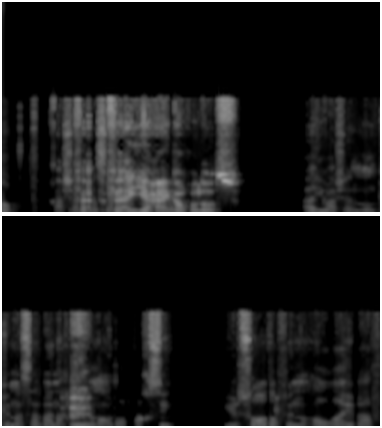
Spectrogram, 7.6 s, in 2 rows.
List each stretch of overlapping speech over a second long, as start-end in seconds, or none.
0.7-2.0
